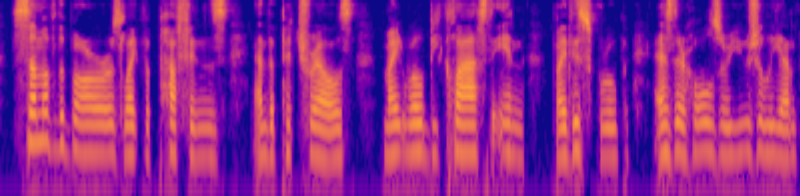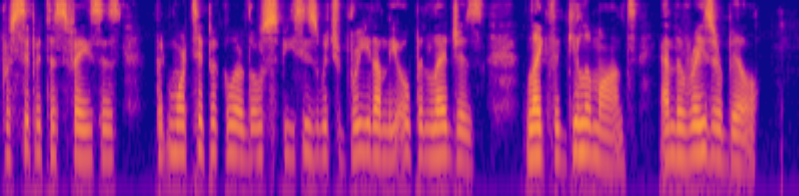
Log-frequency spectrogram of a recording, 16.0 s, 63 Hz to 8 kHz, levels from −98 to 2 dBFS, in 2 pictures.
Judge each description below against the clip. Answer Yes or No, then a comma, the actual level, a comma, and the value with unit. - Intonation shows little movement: Yes, narrow, 1.7 semitones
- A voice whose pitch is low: No, medium, 180 Hz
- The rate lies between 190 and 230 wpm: No, average, 160 wpm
